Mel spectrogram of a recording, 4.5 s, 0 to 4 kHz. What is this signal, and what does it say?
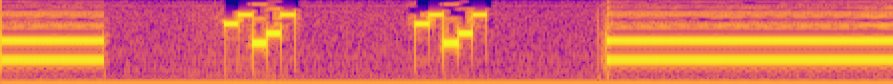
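Five-tone selective call (ZVEI), heard as quick runs of five tones, tones of about 70 ms. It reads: 88255 88255
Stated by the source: ZVEI five-tone call received on SDR.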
